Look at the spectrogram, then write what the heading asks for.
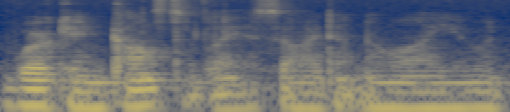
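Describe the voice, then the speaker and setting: An English man in an ASMR roleplay as a shop genius, speaking softly and hesitantly with many fillers and a dry, self-deprecating humour. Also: rumbling low, flat delivery, moderate pace, reverberant, slight background noise. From England.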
